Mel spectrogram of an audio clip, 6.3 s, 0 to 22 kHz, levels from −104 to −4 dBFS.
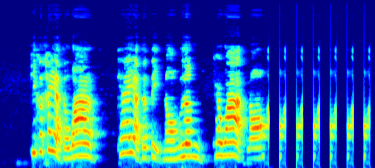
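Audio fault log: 4.49 to 6.26 s, stutter with silent gaps: from 4.49 s to the end, the speech jams into a 102.5 ms burst that repeats six times, each followed by about 179 ms of dead digital silence, so it ticks along every 281 ms. Likely a stalled stream replaying its last fragment on each retry, with the real audio lost.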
